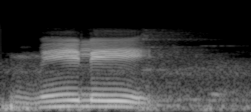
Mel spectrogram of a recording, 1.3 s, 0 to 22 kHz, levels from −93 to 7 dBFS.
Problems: continuous background conversations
